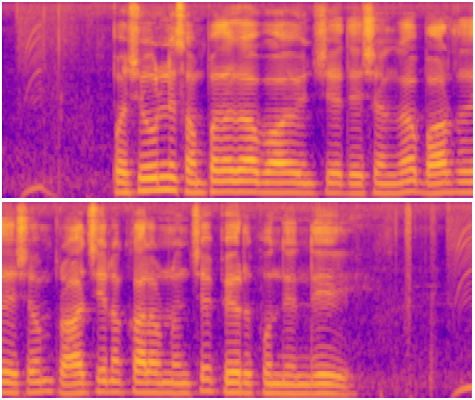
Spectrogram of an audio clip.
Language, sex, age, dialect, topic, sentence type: Telugu, male, 41-45, Central/Coastal, agriculture, statement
